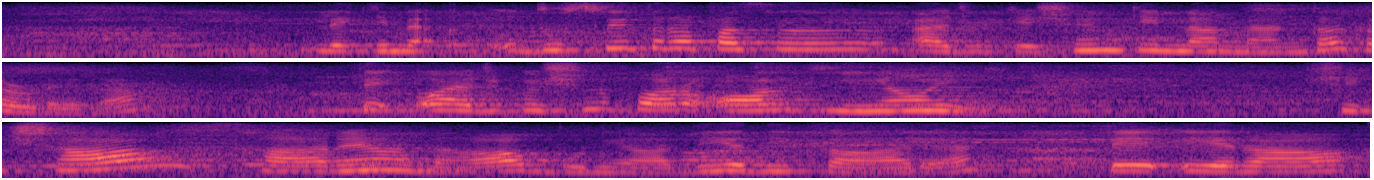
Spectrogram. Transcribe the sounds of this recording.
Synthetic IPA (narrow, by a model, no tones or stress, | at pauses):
leːkɪnd̪uːsɾiːt̪əɾəpəseːd͡ʒuːkeːʃənkiːnaːmɛ̃ːŋɡaːkəɾɽeːɾaː | t̪eːʔoɛːd͡ʒuːkeːʃənpʰəɾɔːlkiːjãːɦoiː | ʃɪkʃaːsaːɾejãːd̪aːbʊnɪjaːd̪iːəd̪ɪkaːɾɛːt̪eːʔeːɾaː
